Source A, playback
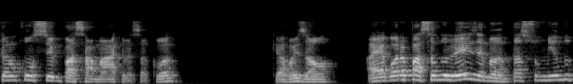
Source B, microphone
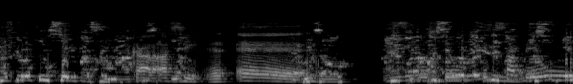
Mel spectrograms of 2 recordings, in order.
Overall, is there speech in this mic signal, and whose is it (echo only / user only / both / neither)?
both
